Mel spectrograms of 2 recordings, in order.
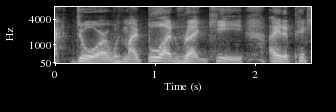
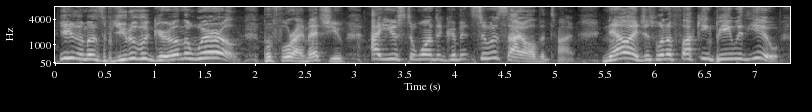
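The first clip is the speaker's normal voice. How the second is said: higher, gushing mock-romantic boy; hammed-up lovesick Draco; 9 semitones higher than usual. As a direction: overact the swooning confession. Voicing Draco's love speech.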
